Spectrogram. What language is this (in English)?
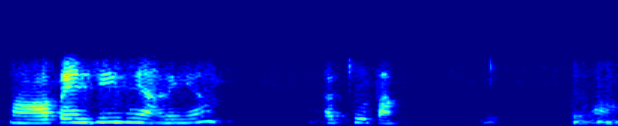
Sindhi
